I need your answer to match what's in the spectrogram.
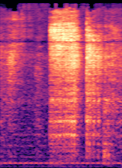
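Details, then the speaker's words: Rough grinding as an old Staples Burlston office chair rocks: two harsh, gritty bursts, scraping rather than smooth. The chair also now rocks sideways and is near breaking. Worn tilt mechanism suspected, not confirmed. "The chair has always been able to rock vertically. You can hear it sounds rough."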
